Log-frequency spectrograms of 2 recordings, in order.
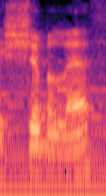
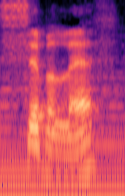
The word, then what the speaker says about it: Shibboleth: When he said, "No," they said to him, "Then say Shibboleth." And he said Sibboleth, for he could not pronounce it right.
